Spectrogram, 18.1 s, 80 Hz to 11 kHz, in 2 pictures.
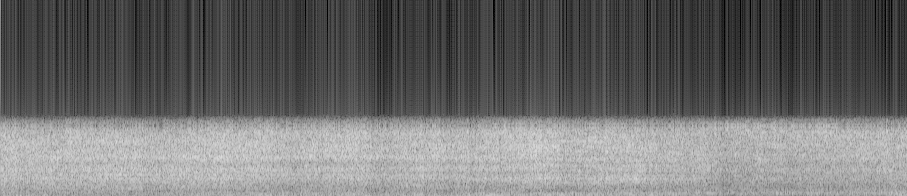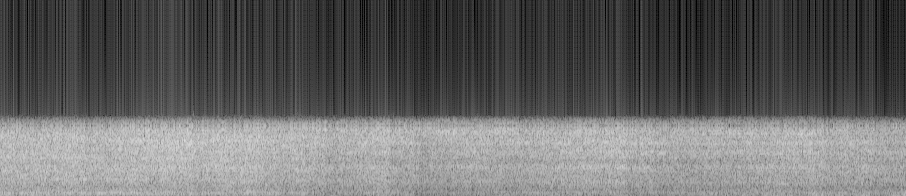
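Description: CargoNet El 14 electric locomotive passing close by with a freight train, loudest in the first several seconds, followed by a steady rolling noise of flat wagons' wheels on the rails.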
